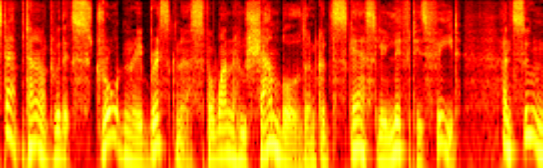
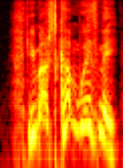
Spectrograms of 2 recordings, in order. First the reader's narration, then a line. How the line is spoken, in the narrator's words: he panted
